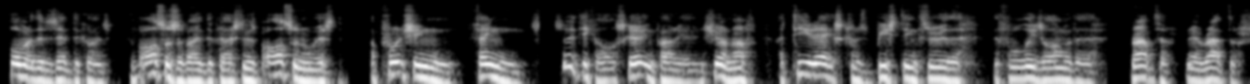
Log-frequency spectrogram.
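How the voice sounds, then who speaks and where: A man's voice: medium pitch, darkish tone. A man hosting a show, giving a casual, rambling spoken review with a chatty, sometimes crude manner and frequent self-corrections. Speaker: host reviewing an animated series.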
